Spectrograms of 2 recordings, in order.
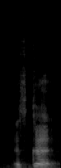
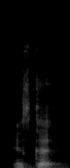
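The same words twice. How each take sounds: First: Louder, firm; emphatic. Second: Said in the usual way. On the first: Real, not acted. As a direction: say it with conviction. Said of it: "repeats phrase louder then softer". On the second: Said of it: "repeats phrase softer, rising".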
